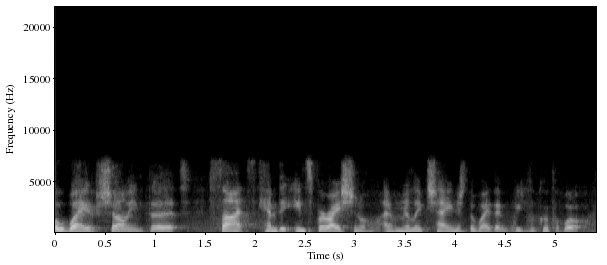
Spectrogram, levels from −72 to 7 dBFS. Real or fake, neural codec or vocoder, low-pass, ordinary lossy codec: fake; codec, 16 kHz in and 24 kHz out, 0.6 kbps, FocalCodec, streaming, 4096 codes; 7.2 kHz; Opus, 24 kbps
